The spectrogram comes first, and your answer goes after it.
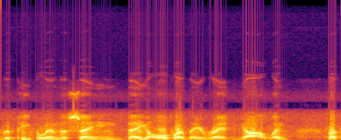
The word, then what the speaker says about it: Baal: was the hebrew word baal in english spelt b-a-a-l and usually pronounced baal it means master or lord you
